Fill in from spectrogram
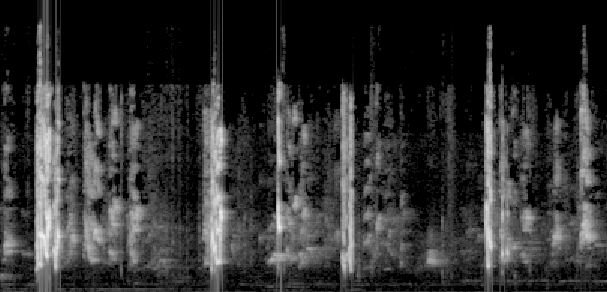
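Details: Chirping from tamed pet lovebirds, loud harsh high chips spaced a second or two apart, separated by softer squeaky twitters and quiet gaps.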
